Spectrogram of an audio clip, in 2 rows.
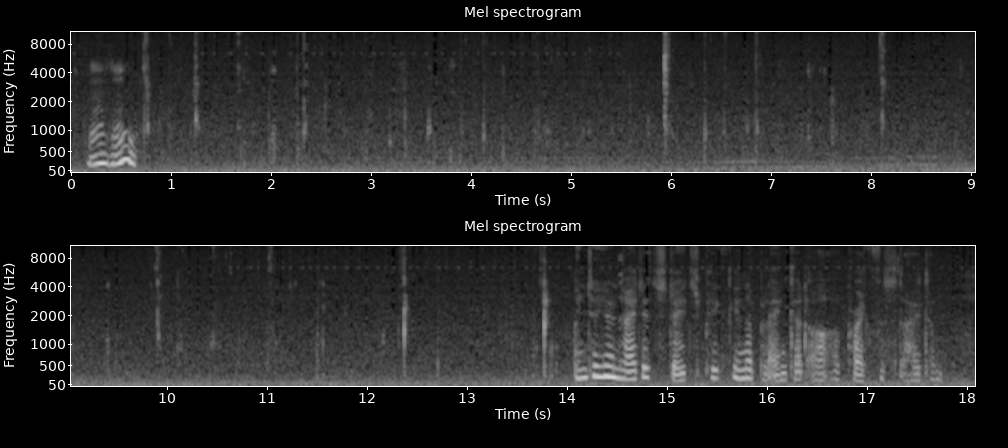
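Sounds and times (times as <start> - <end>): person chewing food: 0.6 - 14.0
wet mouth clicks and lip smacks: 5.9 - 6.1, 13.7 - 14.0.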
